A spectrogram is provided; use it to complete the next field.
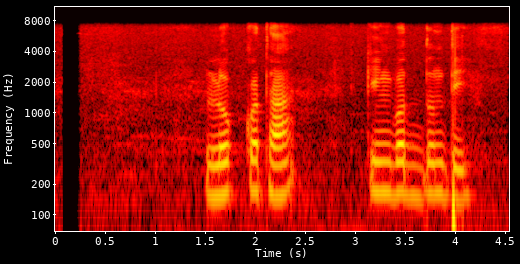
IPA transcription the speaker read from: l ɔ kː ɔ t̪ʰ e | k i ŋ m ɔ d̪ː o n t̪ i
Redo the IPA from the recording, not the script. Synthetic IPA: l o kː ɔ t̪ʰ a | k i ŋ b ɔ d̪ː o n t̪ i

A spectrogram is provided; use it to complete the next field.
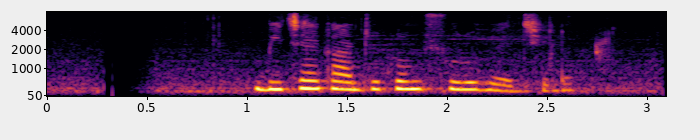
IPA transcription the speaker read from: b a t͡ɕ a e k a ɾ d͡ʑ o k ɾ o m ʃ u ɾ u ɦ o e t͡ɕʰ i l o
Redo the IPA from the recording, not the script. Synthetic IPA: b i t͡ɕ a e k a ɾ d͡ʑ o k ɾ o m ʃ u ɾ u ɦ o e t͡ɕʰ i l o

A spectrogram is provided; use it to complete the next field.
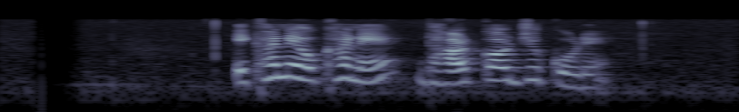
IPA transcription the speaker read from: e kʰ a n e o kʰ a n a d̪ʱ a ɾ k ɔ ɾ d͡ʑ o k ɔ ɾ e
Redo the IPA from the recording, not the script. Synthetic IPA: e kʰ a n e o kʰ a n e d̪ʱ a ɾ k ɔ ɾ d͡ʑ o k o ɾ e

